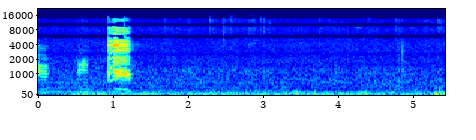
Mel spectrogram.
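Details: An angry Australian white ibis ("bin chicken") in urban Sydney gives one harsh, grating honk, preceded by a faint shorter grunt, over a steady low background rumble.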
